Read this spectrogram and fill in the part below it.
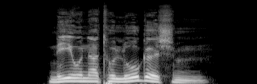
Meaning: strong dative masculine/neuter singular of neonatologisch
- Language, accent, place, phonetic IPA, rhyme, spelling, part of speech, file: German, Germany, Berlin, [ˌneonatoˈloːɡɪʃm̩], -oːɡɪʃm̩, neonatologischem, adjective, De-neonatologischem.ogg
